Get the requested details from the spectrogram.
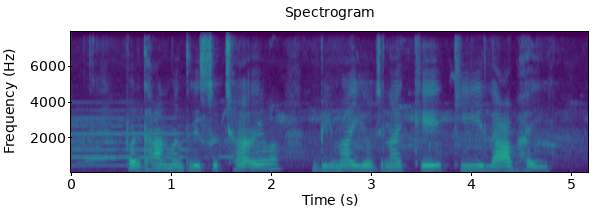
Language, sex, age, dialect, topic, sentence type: Magahi, female, 25-30, Western, banking, question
